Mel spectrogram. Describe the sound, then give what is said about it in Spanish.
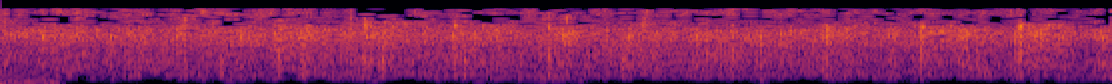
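Steady audience applause welcoming a guest lecturer at an academic event fills the whole stretch, a dense, even wash of many hands clapping at moderate loudness with no voices on top. “Les pido un fuerte aplauso para ella.”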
